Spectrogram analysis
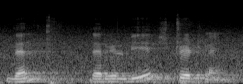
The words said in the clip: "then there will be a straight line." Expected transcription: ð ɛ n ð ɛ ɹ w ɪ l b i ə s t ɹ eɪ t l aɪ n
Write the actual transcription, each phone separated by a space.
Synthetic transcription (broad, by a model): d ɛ n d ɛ ɹ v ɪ l b i ə s t ɹ eɪ t l aɪ n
